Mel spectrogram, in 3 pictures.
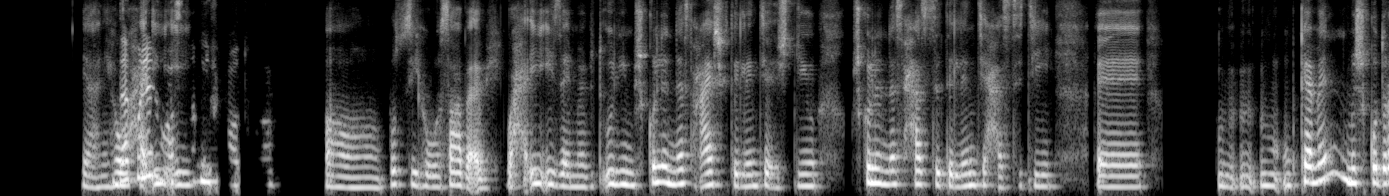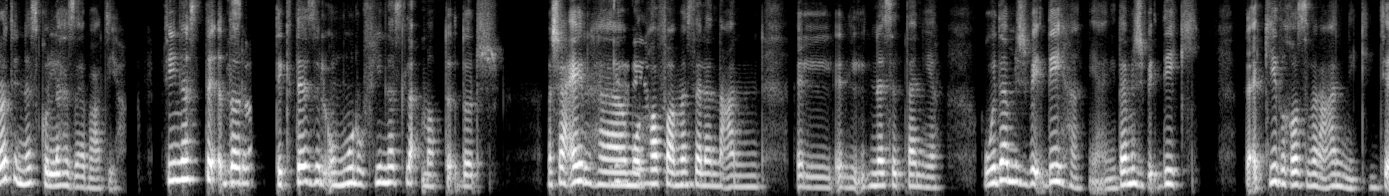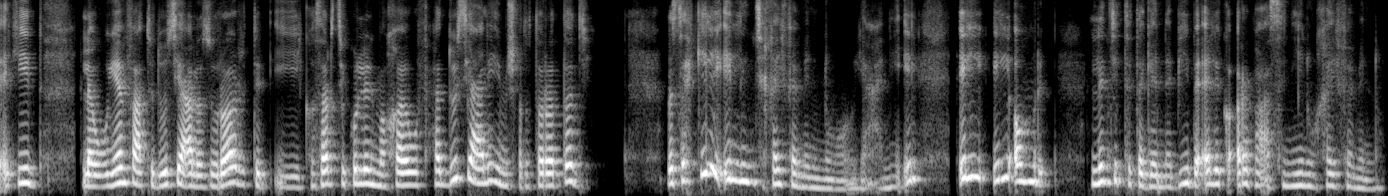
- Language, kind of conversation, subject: Arabic, advice, إزاي أتكلم عن مخاوفي من غير ما أحس بخجل أو أخاف من حكم الناس؟
- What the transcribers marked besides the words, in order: none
